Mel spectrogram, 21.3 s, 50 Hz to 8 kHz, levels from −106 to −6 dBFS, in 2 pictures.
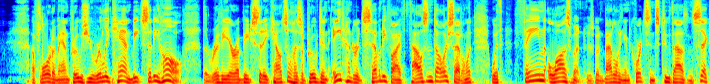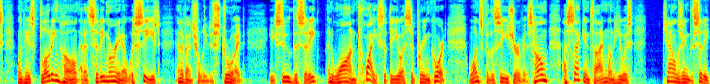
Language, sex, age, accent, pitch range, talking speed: English, male, 50-69, American, 105-145 Hz, 200 wpm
